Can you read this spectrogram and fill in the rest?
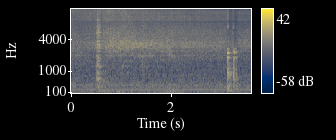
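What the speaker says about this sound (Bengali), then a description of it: "এখন আবার আলুটা দিয়ে একটু কষিয়ে নেব।" Potatoes sauté and sizzle in a pan for a rita fish curry, a steady close frying hiss with a few brief clinks of a spatula stirring.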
